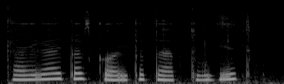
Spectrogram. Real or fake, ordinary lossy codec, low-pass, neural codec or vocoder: real; none; none; none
